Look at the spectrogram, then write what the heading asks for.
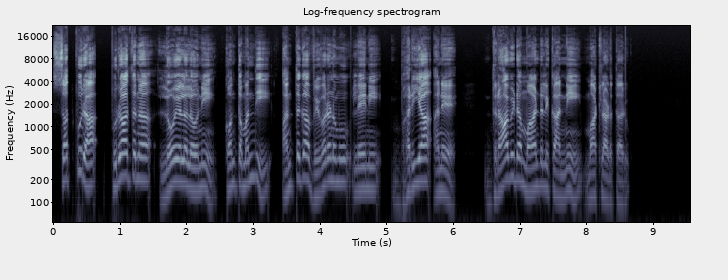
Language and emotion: Telugu, neutral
